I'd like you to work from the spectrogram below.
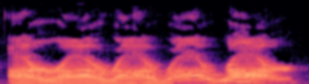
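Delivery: "ar" chained on one low note; roaring "Ar". Shown as a demonstration. Teacher shows tongue going backwards, low chained "Ar". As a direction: curl the tongue back through continuous "ar". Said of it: "my tongue goes backwards".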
